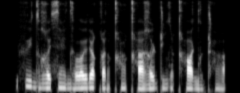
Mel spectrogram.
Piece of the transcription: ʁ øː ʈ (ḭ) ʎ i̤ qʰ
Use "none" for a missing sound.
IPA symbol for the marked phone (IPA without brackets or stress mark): i̤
